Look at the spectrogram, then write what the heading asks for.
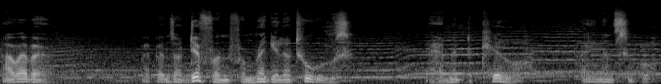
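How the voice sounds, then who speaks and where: An actor playing an elderly master swordsmith and grandfather, telling a grave story in a measured voice in a game cutscene. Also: on the low side. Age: older. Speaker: game character. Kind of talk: video game cutscene voice acting.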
